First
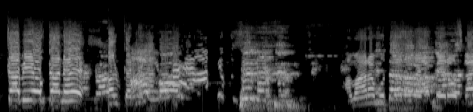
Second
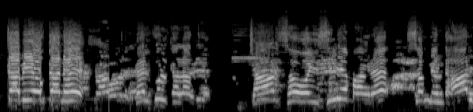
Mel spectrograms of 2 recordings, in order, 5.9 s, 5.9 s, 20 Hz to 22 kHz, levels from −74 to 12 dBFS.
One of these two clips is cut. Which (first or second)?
second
